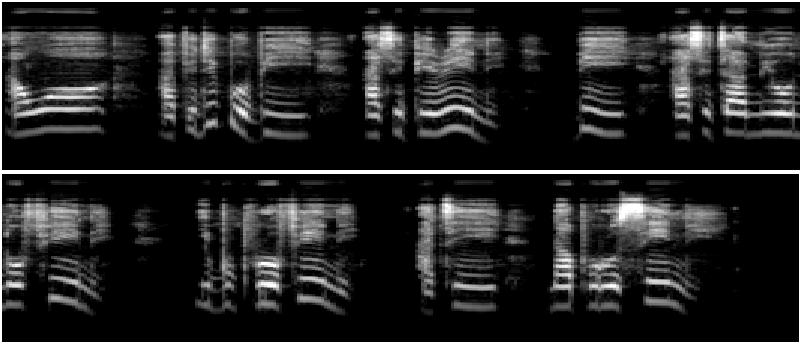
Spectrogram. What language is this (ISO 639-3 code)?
yor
